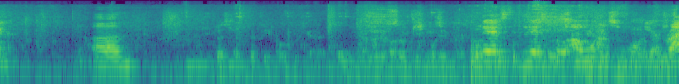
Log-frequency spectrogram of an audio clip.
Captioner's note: students murmur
